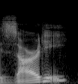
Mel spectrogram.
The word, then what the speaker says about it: Zardhe: And of course, right now I got to ask you, how do you pronounce Z-A-R-D-H-E? Zardy? – I pronounce it Zard.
